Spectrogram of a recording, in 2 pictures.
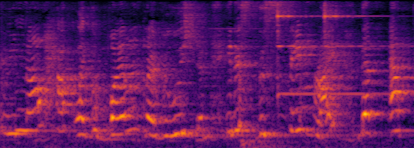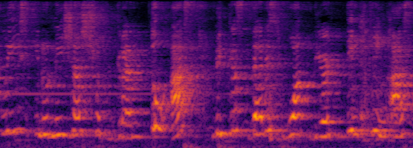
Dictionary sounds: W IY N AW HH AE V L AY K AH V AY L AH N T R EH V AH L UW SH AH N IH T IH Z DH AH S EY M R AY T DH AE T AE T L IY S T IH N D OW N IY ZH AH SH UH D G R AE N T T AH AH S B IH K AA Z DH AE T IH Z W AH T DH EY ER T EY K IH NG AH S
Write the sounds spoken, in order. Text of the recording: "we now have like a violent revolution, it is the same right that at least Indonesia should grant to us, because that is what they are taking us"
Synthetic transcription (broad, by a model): W IY N AW HH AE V L AY K AH V AY L AH N T R EH V AH L UW SH AH N IH T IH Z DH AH S EY M R AY T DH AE T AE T L IY S T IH N D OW N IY SH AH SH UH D G R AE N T T AH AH S B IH K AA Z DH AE T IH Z W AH T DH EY ER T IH K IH NG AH S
